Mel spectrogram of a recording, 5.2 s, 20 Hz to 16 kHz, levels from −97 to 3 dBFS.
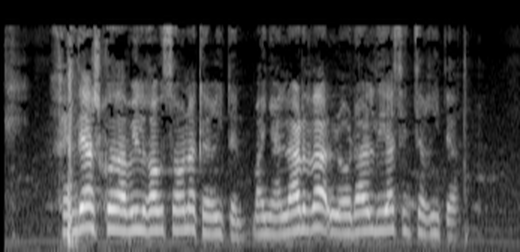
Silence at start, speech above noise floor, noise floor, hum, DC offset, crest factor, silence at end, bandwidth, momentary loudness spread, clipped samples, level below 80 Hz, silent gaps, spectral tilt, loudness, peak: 0.05 s; 29 dB; -49 dBFS; none; under 0.1%; 20 dB; 0.65 s; 11.5 kHz; 18 LU; under 0.1%; -62 dBFS; none; -3.5 dB/octave; -19 LUFS; 0 dBFS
